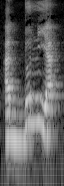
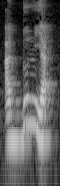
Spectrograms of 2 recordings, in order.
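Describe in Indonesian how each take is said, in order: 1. Bunyi n jelas diucapkan sebelum y. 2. Bunyi n jelas diucapkan sebelum y.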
